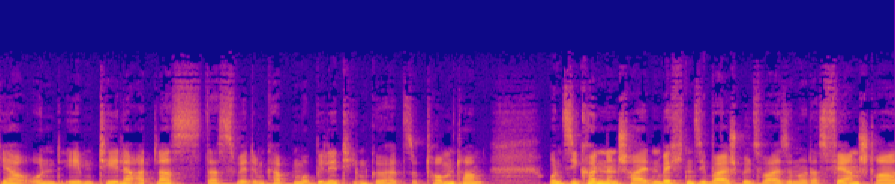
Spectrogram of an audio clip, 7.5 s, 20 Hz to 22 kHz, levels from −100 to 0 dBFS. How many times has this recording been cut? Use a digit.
1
